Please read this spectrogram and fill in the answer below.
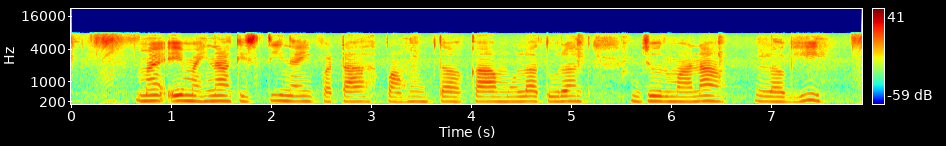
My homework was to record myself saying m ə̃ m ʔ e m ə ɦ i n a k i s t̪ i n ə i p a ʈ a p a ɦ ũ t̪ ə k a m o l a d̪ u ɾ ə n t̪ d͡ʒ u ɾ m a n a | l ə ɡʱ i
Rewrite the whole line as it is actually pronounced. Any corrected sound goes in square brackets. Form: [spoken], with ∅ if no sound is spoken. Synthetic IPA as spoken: m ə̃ [∅] ʔ e m ə ɦ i n a k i s t̪ i n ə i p [ə] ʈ a p a ɦ ũ t̪ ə k a m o l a [t̪] u ɾ ə n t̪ d͡ʒ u ɾ m a n a | l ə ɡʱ i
